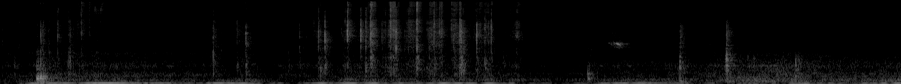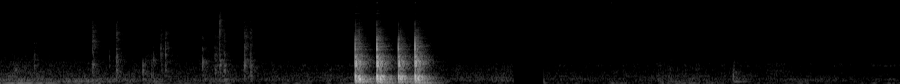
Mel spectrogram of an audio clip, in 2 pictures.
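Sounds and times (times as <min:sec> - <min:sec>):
loud knocks: 0:12.6 - 0:13.4.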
